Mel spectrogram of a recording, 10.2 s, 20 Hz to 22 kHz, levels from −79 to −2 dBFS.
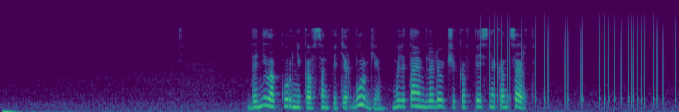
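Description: From 7.2 s to 10.14 s a train of clicks ticks and pops over the speech, about 30 in all at close to 10 per second, spaced unevenly, and each click stands out roughly 20 dB above the speech. The clicks share the same sharp shape and keep sounding through any pause. The repeated, uniform pulses are likely interference from nearby equipment or a faulty connection or power supply.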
